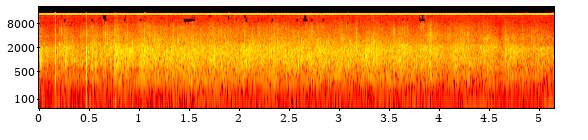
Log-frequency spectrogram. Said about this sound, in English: And if you'd like to join me in some applause for them.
